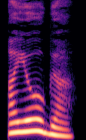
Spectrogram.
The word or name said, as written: ಆಯುಗ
